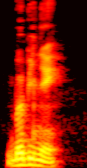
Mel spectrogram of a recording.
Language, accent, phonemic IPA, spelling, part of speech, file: French, France, /bɔ.bi.ne/, bobiner, verb, LL-Q150 (fra)-bobiner.wav
- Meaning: to wind onto a bobbin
